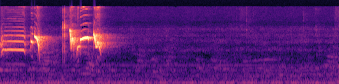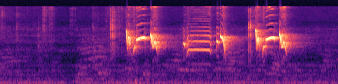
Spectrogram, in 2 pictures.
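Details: Captive young Bar-winged prinia in training with a kept bird, singing gacor: two quick sharp chirped phrases, a quiet gap of about three seconds, then three more in rapid succession.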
